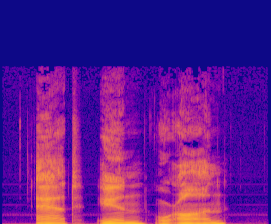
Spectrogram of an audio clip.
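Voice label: at In On, english, male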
